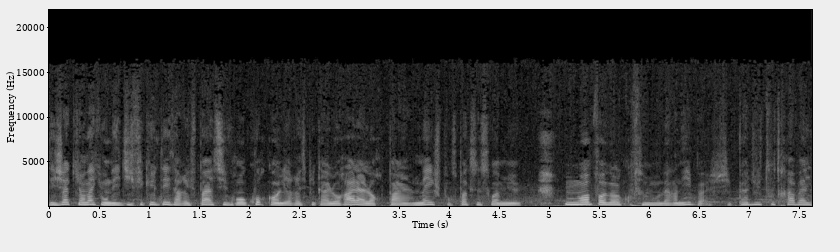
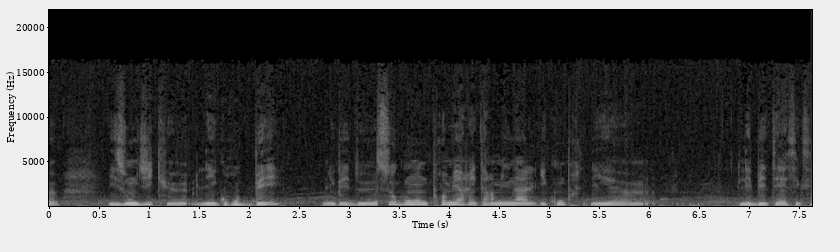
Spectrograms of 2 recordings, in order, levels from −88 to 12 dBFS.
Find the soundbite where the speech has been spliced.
second; 3 cuts; at 2.9 s, 3.3 s, 5.4 s

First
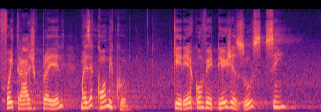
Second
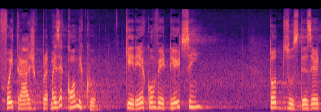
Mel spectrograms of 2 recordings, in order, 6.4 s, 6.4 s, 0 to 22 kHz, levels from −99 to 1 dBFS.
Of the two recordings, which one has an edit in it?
second; 3 cuts; at 0.9 s, 2.4 s, 3.6 s

